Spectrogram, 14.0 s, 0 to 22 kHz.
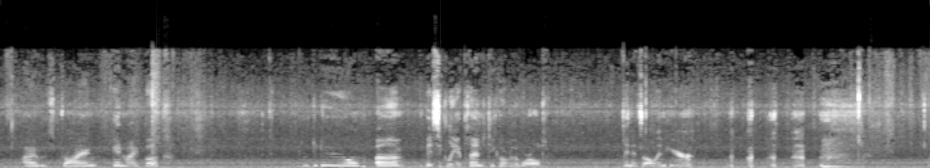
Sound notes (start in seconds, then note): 10.9 maniacal throaty laugh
